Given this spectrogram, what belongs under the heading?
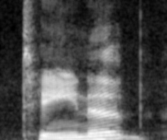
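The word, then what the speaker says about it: Tanaab: at the Battle of tab but Bill Burr pronounces it tanb um but when you look at the caption it is spelled the same so that was like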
